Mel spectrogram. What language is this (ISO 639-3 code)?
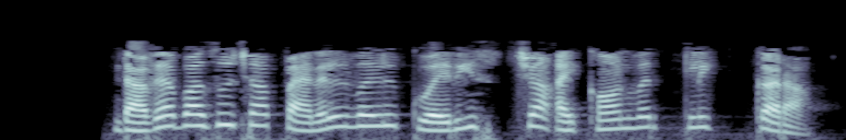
mar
